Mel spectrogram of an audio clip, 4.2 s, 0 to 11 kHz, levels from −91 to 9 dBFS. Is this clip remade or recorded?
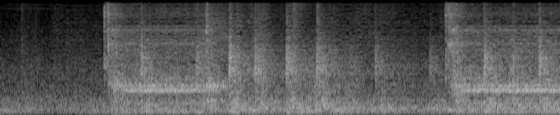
remade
